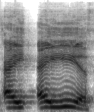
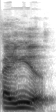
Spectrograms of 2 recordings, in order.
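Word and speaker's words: את: In the Hebrew, it's aeth. It's spelled ETH, I believe, but it's pronounced aeth.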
